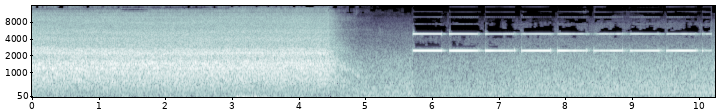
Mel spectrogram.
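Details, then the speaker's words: K3 non-contact infrared forehead thermometer, hairdryer used to simulate a high temperature: the hairdryer rush stops, then rapid high beeps, about nine in four seconds, with flashing red LEDs; fever alarm. "a lot beeping a lot of flashing for sure it's going to get someone's attention that's when you tell the person hey we think you have a fever"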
